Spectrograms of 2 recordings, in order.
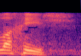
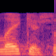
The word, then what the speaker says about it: Lachish: I know some of you pronounce this Lachish. Mark Finley and I did a whole program there for It Is Written several years ago, 10 years, 11 years ago now. And we went back and forth while we were in the field whether we were going to say Lachish or Lachish. And I can't remember what we decided. But anyway, they're both correct. I just used the more Hebrew pronunciation.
